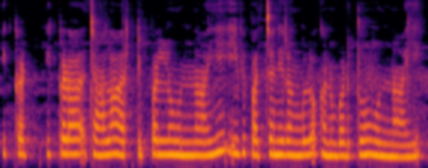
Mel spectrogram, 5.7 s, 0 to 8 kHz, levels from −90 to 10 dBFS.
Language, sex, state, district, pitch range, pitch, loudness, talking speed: Telugu, female, Telangana, Hyderabad, 235-260 Hz, 250 Hz, -15 LUFS, 105 wpm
